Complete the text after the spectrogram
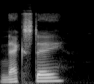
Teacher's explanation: Some sounds just disappear completely. Next day often loses its T sound. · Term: dropped sounds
